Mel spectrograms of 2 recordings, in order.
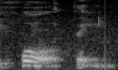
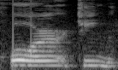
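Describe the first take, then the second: First: Put-on "fourteen" as "faw-teen", R dropped; British "fourteen", open first syllable and clear T. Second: "fourteen" with the R sounded; American "fourteen", strong R in the first syllable. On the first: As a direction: say "fourteen" without its R. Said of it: "they say fourteen". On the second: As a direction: curl the R in "fourteen". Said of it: "Four instead of fourteen". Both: Shown as a demonstration.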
